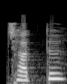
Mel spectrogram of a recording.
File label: "chhaut", Punjabi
